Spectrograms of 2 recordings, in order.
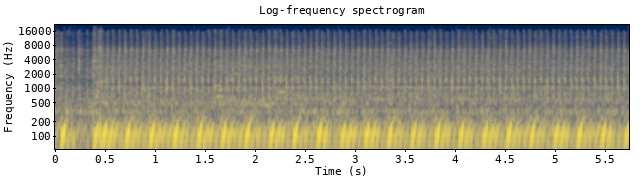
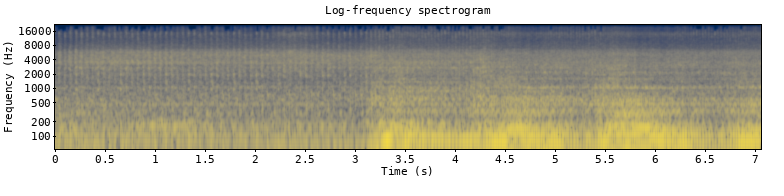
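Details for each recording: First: Isuzu 4BC2 diesel jeep knocks at idle and when lightly throttled, a heavy regular knock about twice a second; traced to the injection pump, not inside the engine, so the pump is to be removed. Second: Isuzu 4BC2 diesel jeep engine after injection pump refitted, earlier knocking when revved: steady even clatter at low idle, revs up cleanly and settles with no sharp knock; normal running.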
